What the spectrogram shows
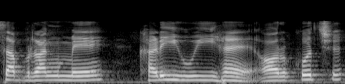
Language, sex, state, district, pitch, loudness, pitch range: Hindi, female, Bihar, West Champaran, 195 Hz, -14 LUFS, 185-205 Hz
